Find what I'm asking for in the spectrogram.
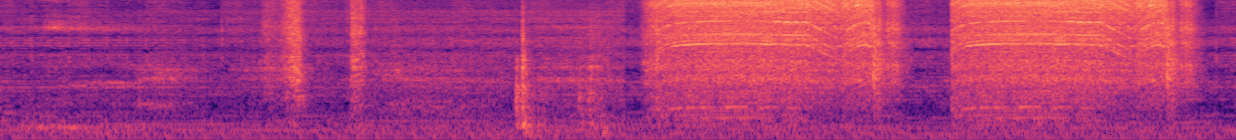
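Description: A power drill drives lag screws into existing holes to hang a VFD for a pair of belt grinders in a workshop. After a few knocks and clatters, two sustained close-up whirring bursts run loud.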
